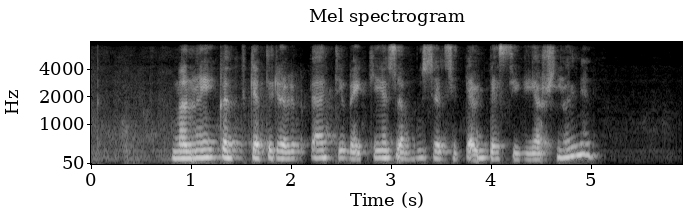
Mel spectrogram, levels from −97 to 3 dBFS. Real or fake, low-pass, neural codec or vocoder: fake; 7.2 kHz; codec, 24 kHz, 1.5 kbps, HILCodec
